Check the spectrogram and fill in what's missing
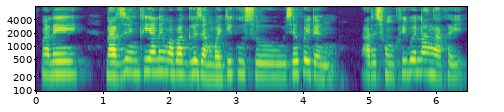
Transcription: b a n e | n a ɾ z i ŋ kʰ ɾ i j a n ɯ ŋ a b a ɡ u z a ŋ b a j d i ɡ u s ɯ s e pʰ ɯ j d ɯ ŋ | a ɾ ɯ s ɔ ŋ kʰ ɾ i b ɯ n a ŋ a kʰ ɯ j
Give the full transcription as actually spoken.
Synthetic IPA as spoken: m a n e | n a ɾ z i ŋ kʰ ɾ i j a n ɯ m a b a ɡ ɯ z a ŋ b a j d i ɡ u s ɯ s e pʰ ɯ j d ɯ ŋ | a ɾ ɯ s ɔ ŋ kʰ ɾ i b ɯ n a ŋ a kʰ ɯ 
